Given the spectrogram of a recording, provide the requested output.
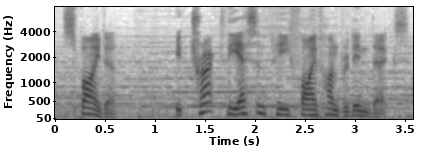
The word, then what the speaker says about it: SPDR: 1993 and it was called spdr often pronounced as Spider it tracked the snp500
